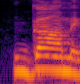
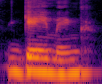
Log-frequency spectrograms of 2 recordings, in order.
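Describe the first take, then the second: First: The first vowel is an open 'ah' sound. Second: It is said like the English word gaming. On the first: The speaker calls it right. "his name is Gaming" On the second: The speaker calls it wrong. "the first thing I read was gaming"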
